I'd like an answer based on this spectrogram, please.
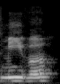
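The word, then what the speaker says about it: Miele: I keep wanting to type it the way it sounds, but it's spelled completely different than what it sounds. This is Miva.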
